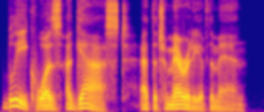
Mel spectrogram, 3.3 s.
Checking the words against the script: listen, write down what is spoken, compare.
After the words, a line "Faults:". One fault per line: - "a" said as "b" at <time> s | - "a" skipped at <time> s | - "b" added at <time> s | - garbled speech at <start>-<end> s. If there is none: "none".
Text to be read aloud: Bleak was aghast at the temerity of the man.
Bleak was aghast at the temerity of the man.
Faults:
none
